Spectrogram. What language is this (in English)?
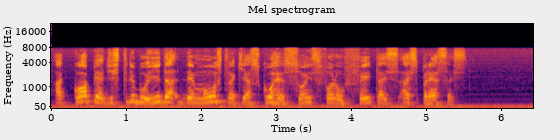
Portuguese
